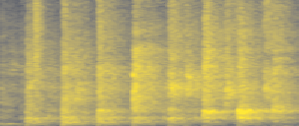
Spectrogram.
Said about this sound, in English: That's a wrap. Under the Influence Live. Appreciate y'all. Claps.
